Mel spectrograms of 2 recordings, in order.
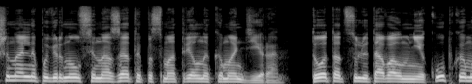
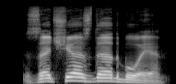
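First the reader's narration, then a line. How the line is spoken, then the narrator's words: Gloomy. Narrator (Russian): также мрачно продолжил Герман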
